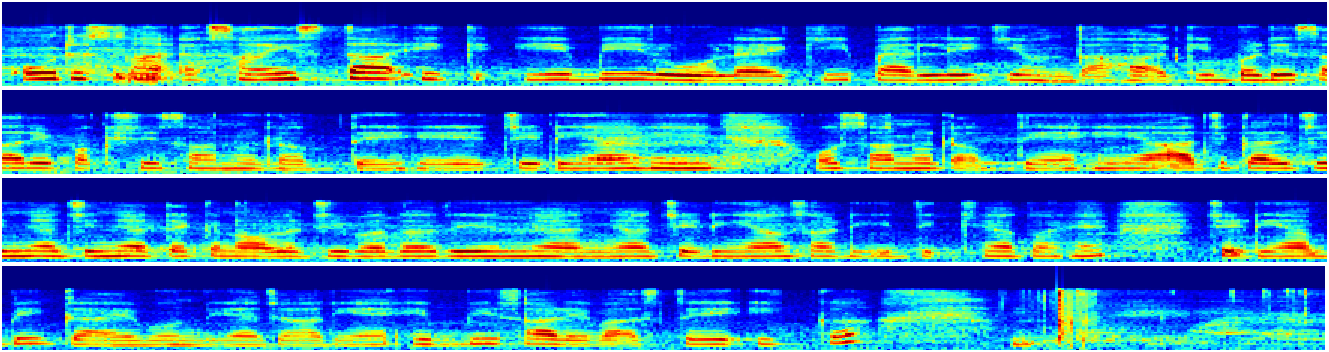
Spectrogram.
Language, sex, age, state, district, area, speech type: Dogri, female, 18-30, Jammu and Kashmir, Kathua, urban, spontaneous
